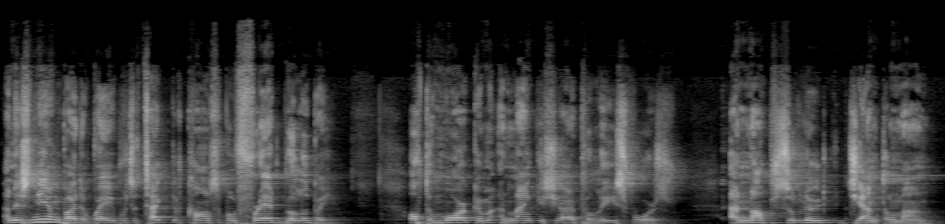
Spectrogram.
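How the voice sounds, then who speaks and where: Gravelly high-voiced Northern Irish man. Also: moderate pace, a little mellow. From Belfast, Northern Ireland. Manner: blunt, salty, swears freely, wry. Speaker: speaker telling his own story. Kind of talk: casual spoken storytelling.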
